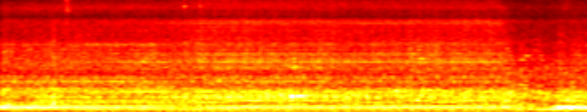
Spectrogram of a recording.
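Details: Ford Mondeo engine idling with a failing power steering pump: a steady low whine rides over the idle at an even pitch throughout.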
